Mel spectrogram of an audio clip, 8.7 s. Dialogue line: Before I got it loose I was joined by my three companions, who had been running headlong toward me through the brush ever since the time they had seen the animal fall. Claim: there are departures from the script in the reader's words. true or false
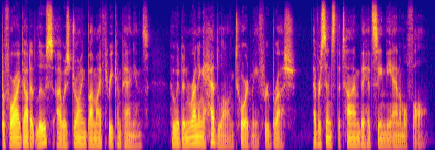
true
